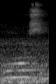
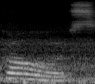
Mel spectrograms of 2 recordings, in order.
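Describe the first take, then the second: First: The vowel is short and plain. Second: The vowel is long and drawn out. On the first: The speaker calls it wrong. "जैसे हम लोग कोर्स बोलते हैं generally" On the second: The speaker calls it right. "जब हम सही ढंग से उसका प्रोनाउंसिएशन करेंगे"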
